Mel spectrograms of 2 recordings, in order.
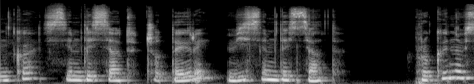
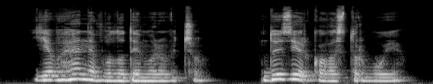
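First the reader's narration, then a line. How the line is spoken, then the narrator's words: Unsteady voice. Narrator (Ukrainian): Нерівним голосом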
